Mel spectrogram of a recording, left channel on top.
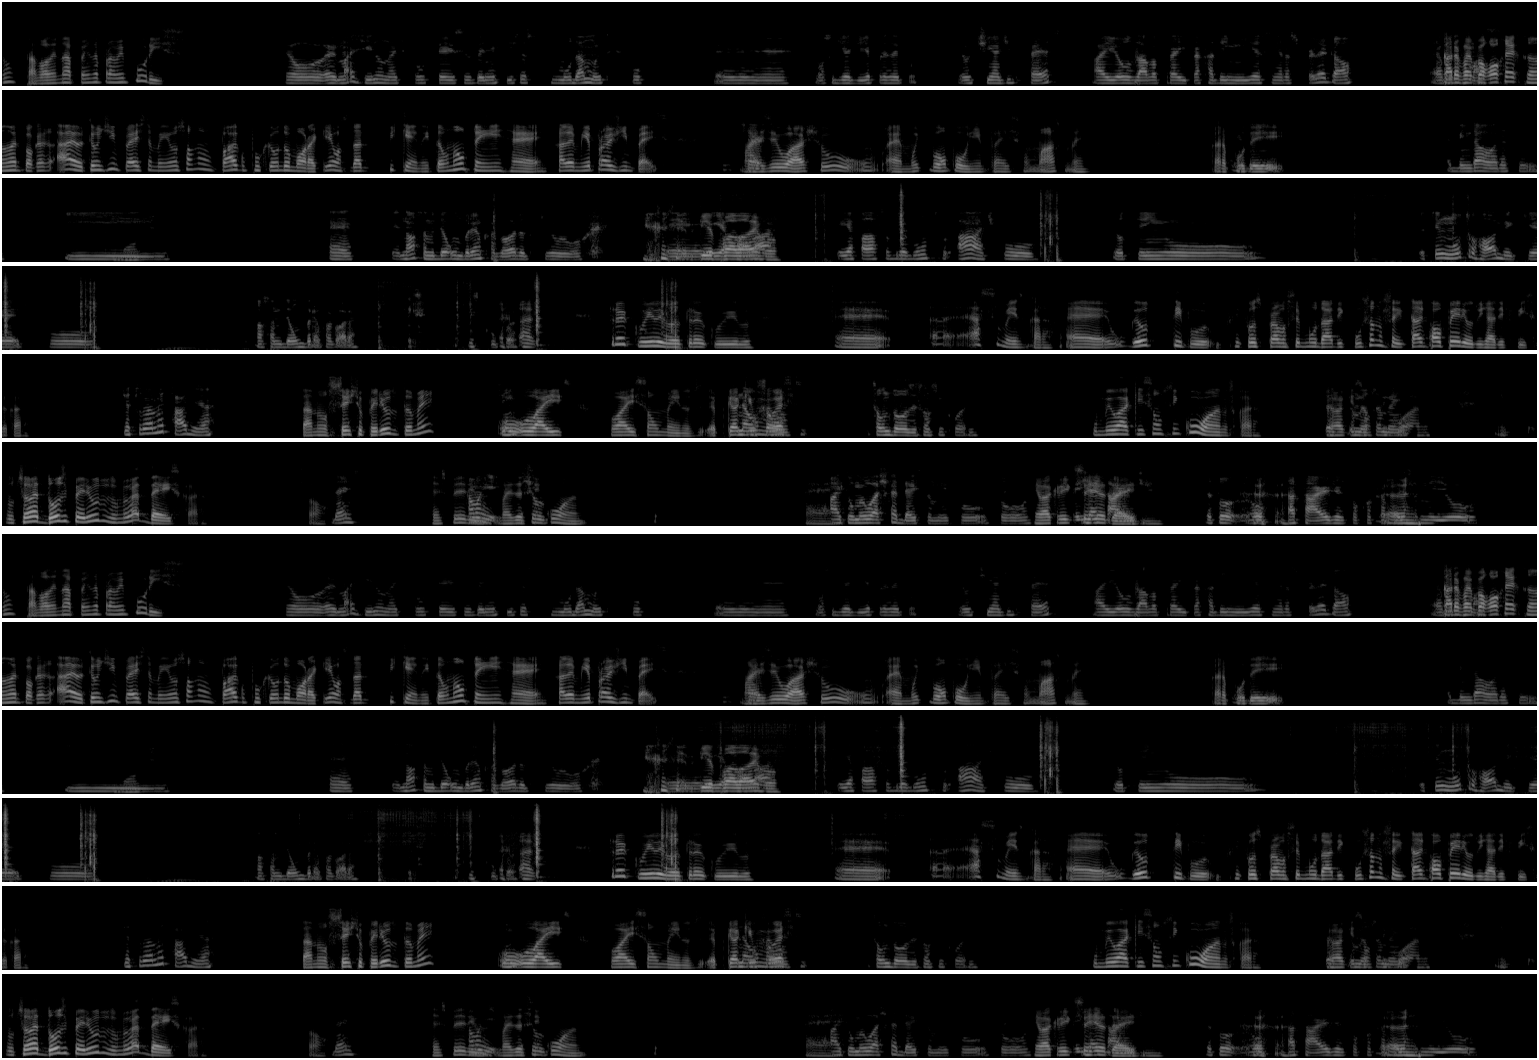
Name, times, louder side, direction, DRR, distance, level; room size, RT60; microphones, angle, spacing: voice 1, 0.0-1.8 14.4-19.0 19.4-22.2 22.7-26.2 27.4-28.2 31.9-32.1 37.1-38.5 51.0-51.4 51.8-53.6 54.4-54.9 55.3-61.6 64.4-65.7 66.4-69.3 72.3-74.0 74.7-75.0 75.4-75.7 76.0-76.1 76.4-76.5 76.8-78.7 79.7-80.0 81.1-82.5 84.8-85.1 87.1-88.1 89.3-89.4 90.5-90.9, equal, ahead, 0.6 m, -41 dB
voice 2, 2.8-6.4 7.1-9.1 9.6-10.6 10.9-13.5 14.3-14.8 22.6-23.0 27.6-28.1 29.8-30.7 31.3-32.4 34.0-34.2 34.6-36.8 37.3-38.4 39.0-41.1 41.8-43.3 44.9-46.3 46.5-47.0 48.6-49.6 50.1-50.3 50.7-51.2 62.6-63.5 66.4-66.6 68.7-69.3 70.1-71.2 74.6-75.5 80.0-80.3 81.4-82.2 85.0-87.0 87.5-88.2 88.8-91.5, left 4 dB, 60° left, 1.2 m, -46 dB
sound 1, 35.6-35.7 37.2-37.4 37.7-40.2 40.8-41.4 41.9-42.0 42.4-42.6 43.5-43.8 44.0-47.1 47.4-53.0 53.4-53.5 54.3-54.4 54.6-55.1, right 6 dB, 30° right, 2.9 m, -48 dB
open air
head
